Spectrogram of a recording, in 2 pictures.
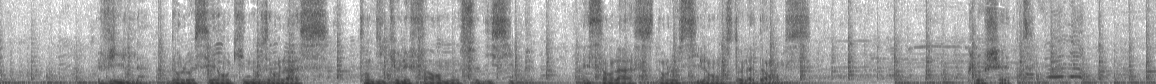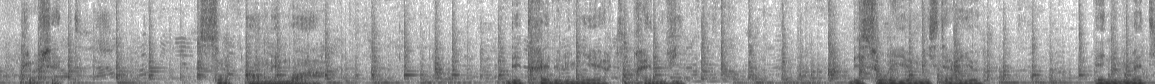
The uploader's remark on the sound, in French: Sur un montage de sons enregistrés pendant le carnaval en Guadeloupe.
